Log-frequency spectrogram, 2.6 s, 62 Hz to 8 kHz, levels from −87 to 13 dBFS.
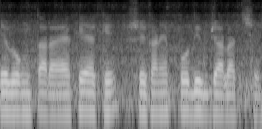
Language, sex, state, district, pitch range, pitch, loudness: Bengali, male, West Bengal, Dakshin Dinajpur, 120-125 Hz, 125 Hz, -15 LUFS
